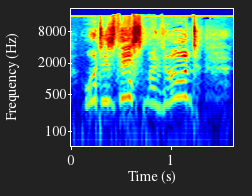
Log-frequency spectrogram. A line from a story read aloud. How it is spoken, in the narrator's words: Zarek shrieked, struggling in vain to free himself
